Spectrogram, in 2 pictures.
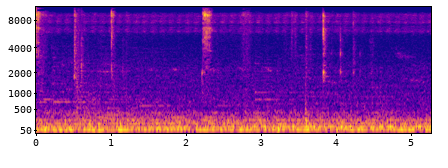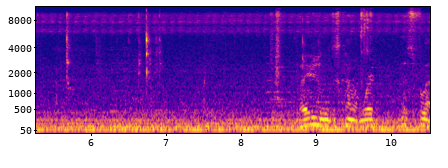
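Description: Scattered sharp metallic clicks and taps of hand tools working at the timing belt tensioner of a Honda B-series engine, over a steady low rumble, with a faint voice near the end.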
